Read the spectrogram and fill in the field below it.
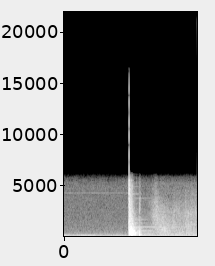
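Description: A rifle fires a single loud, sharp shot close by.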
